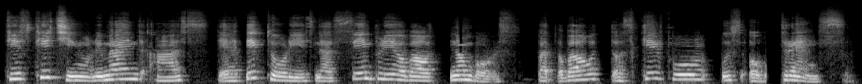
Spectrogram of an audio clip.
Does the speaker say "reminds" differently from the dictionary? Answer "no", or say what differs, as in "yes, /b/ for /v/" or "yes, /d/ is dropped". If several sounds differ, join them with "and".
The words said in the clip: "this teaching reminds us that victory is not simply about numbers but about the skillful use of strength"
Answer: yes, /z/ is dropped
